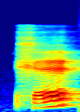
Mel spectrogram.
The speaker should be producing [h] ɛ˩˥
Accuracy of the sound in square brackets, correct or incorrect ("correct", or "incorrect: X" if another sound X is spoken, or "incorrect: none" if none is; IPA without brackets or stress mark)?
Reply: incorrect: x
